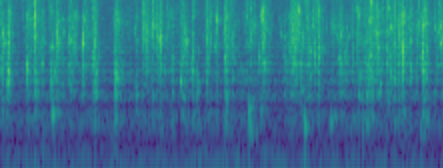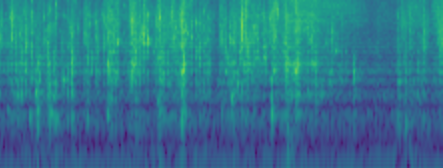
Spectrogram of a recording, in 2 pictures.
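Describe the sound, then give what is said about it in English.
Soft water sounds trickle and splash continuously, with small crisp clicks and taps scattered throughout at a steady, quiet level and no voices. “Hello guys, today we will be doing water ASMR.”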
